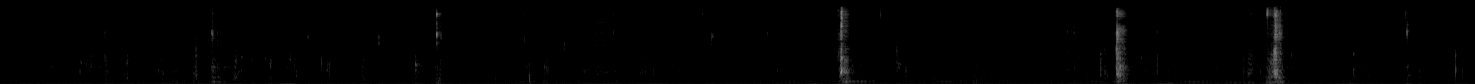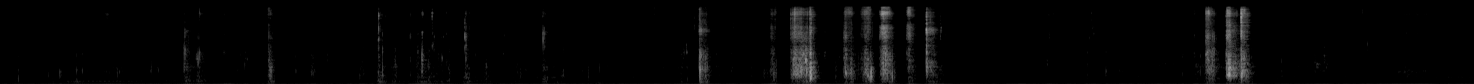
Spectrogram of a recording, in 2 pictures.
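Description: Close-miked chewing and mouth sounds of a person eating rice and fish curry by hand: scattered sharp smacks and crunches with quiet gaps, and a busier run of them about two-thirds of the way through. A faint steady hum lies underneath.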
